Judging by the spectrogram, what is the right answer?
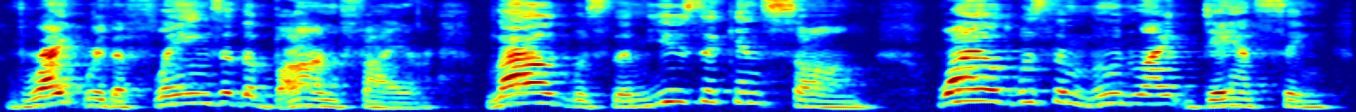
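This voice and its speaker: Speaking at a medium pitch and a slow pace, a woman teacher reads a rhyming picture book to children. She reads expressively and drops in casual explanatory asides.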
